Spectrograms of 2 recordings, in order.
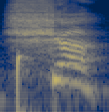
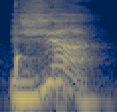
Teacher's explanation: If the S-H sound is gonna make a 'sh' sound (which is voiceless), then the voiced Z with the letter H are gonna make a 'zh' sound.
